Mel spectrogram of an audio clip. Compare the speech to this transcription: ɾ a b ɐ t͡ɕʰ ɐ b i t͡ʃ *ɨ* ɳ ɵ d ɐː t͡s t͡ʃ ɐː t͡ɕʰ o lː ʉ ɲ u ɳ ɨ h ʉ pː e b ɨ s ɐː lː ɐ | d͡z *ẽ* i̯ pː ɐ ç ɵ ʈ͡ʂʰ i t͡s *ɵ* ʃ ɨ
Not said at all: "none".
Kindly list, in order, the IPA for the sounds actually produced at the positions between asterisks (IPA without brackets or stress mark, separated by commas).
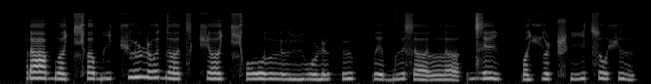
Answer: ʉ, e, o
